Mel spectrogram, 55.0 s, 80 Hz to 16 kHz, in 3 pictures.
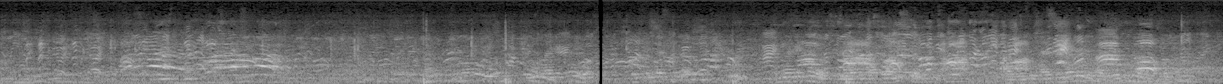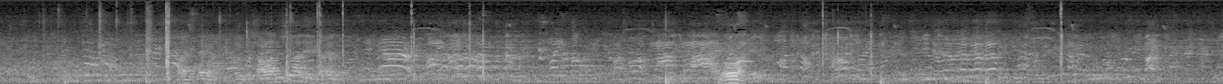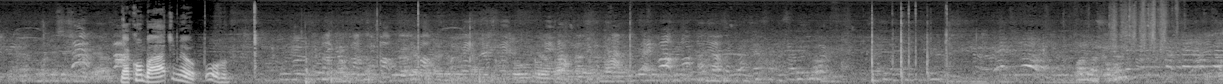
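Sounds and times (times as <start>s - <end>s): men calling and shouting: 0.0s - 55.0s
men shouting: 1.0s - 4.9s, 12.0s - 18.0s
loud drawn-out shout: 1.8s - 4.7s, 12.1s - 17.6s, 23.9s - 26.9s.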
